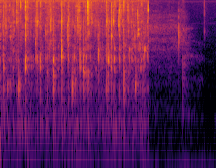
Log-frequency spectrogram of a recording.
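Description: Recorded water sample played back through the iPad's speaker: running, dripping water with many small quick drips, which stops about one and a half seconds in.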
